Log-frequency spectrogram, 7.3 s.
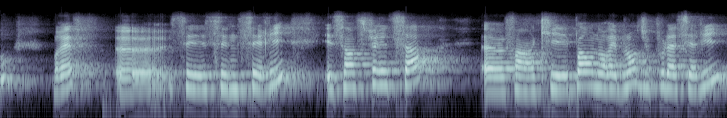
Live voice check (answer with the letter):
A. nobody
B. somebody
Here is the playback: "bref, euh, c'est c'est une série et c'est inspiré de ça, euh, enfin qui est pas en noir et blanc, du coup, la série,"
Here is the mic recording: A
